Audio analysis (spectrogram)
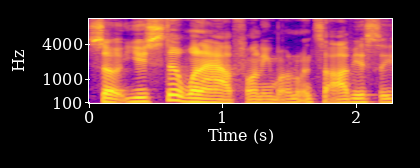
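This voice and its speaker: Soft-spoken and relaxed in tone, a man talks at a moderate pace in a medium pitch with fairly even intonation, on a very clean recording with a silent background. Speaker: content creator tutorial maker. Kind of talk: tutorial. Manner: casual, relaxed.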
